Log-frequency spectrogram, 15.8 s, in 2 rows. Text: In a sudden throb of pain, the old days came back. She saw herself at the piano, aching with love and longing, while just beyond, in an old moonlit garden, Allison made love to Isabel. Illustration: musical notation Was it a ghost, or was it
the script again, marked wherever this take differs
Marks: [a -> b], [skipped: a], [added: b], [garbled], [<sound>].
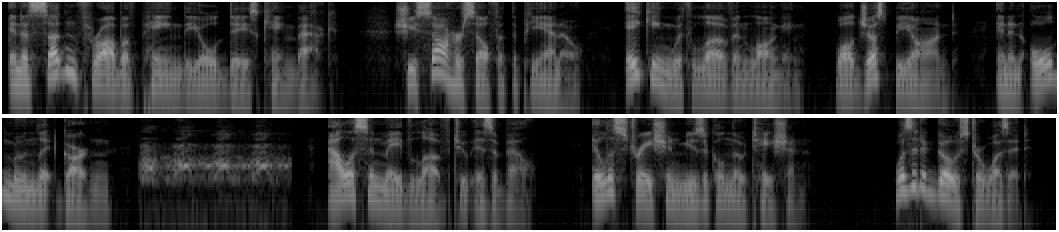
In a sudden throb of pain, the old days came back. She saw herself at the piano, aching with love and longing, while just beyond, in an old moonlit garden, [bark] Allison made love to Isabel. Illustration: musical notation Was it a ghost, or was it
